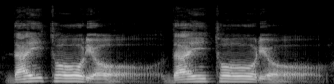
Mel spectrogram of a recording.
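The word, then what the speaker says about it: 大統領: 발음은 료크. 가장 많이 보이는 한자죠? 네, 대통령. 다이토료.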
